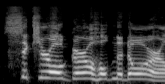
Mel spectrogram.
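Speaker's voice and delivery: answering a friend's crude jab, exasperated; exasperated retort. Retold or imitated. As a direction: push back in disbelief.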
